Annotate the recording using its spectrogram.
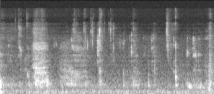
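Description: Faint chewing of a mouthful of ramen noodles, with a soft sound about a second in and a few small clicks; otherwise near silence.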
